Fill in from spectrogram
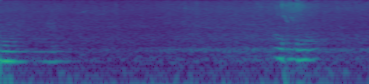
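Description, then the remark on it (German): A steady drone of honeybees buzzing around four wooden hive boxes in the park of Schloss Friedenstein in Gotha, a continuous hum with a few individual bees rising louder as they fly past, no voices present. “Wer oben auf dem Hügel von der Stadt kommend links um das Schloss herumgeht, sieht und hört sie gleich. Die Gotha Schlossbienen, die in vier Holzkisten zu Hause sind.”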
